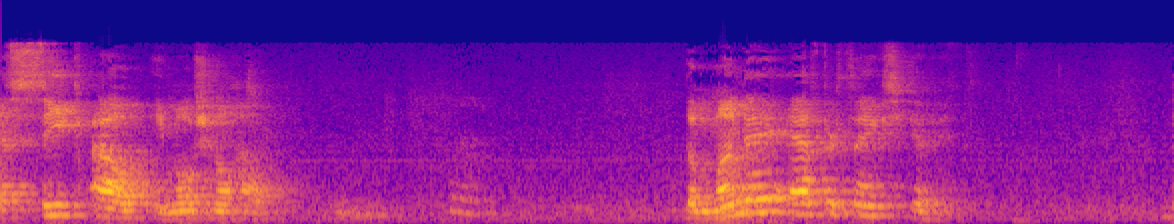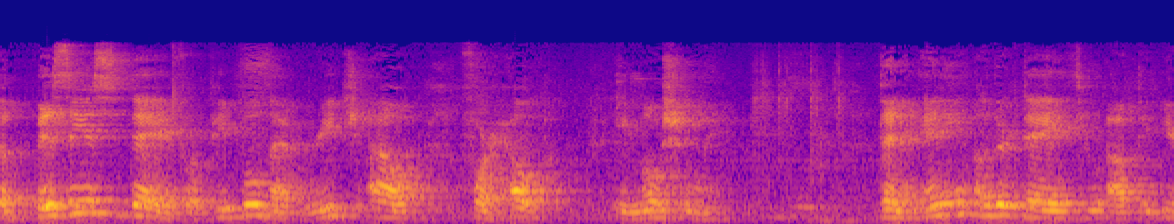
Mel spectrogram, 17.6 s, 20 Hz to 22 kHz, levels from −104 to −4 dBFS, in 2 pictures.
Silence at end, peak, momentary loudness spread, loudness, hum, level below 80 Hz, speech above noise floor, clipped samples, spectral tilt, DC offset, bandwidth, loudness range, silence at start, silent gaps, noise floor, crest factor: 0 s; -6 dBFS; 24 LU; -25 LUFS; none; -62 dBFS; 28 dB; under 0.1%; -4.5 dB/octave; under 0.1%; 10.5 kHz; 7 LU; 0 s; none; -52 dBFS; 20 dB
